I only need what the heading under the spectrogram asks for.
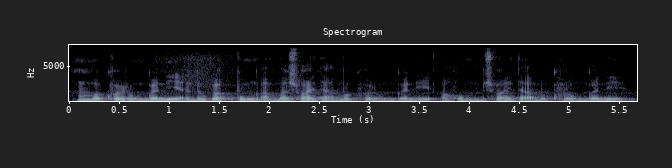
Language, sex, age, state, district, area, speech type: Manipuri, male, 45-60, Manipur, Thoubal, rural, spontaneous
